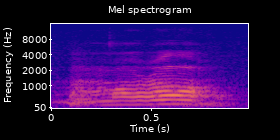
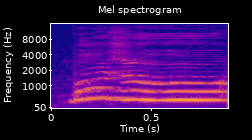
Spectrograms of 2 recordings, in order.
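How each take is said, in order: First: It is said flatly, without warmth. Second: It is said warmly and cheerfully.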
